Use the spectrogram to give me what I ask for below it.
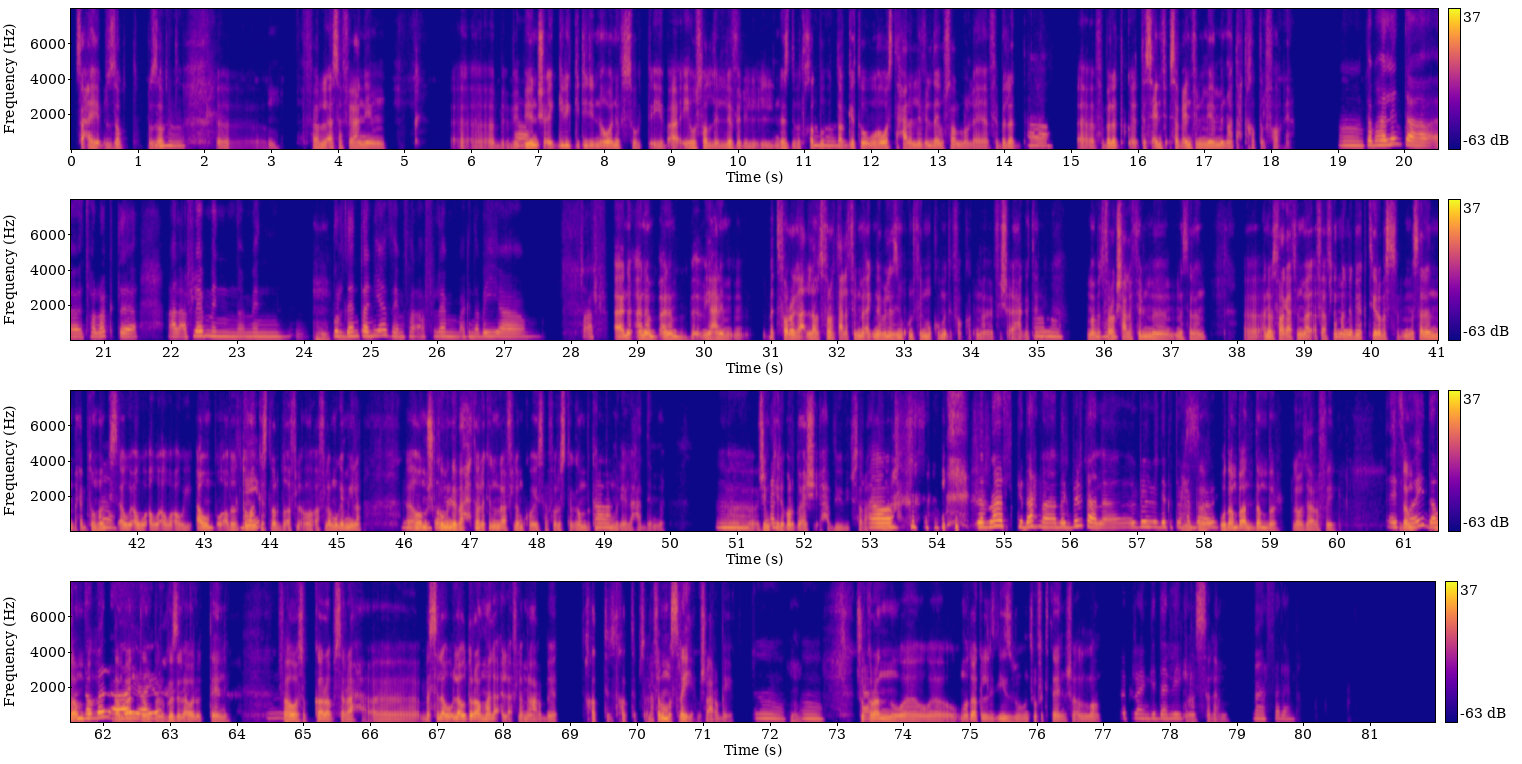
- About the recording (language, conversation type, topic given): Arabic, unstructured, إزاي الأفلام بتأثر على طريقة تفكيرنا في الحياة؟
- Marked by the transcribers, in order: in English: "للlevel"; in English: "وبتتارجته"; in English: "الlevel"; tapping; unintelligible speech; unintelligible speech; "برضه" said as "لرضه"; laughing while speaking: "آه، the mask ده إحنا … كنت باحبّه أوي"; laugh; in English: "وdumb and dumber"; in English: "dumb dumb dumb and dumber"; in English: "dumb and dumber"; laughing while speaking: "أيوه، أيوه"; chuckle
